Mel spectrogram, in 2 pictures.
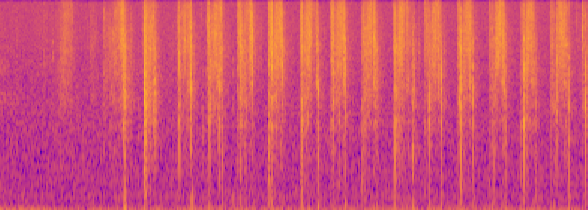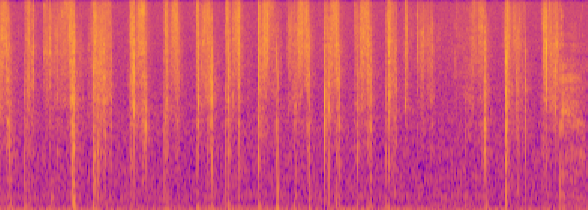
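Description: Tarot cards shuffled steadily by hand, a continuous run of crisp riffling flicks repeating rapidly and evenly at close range with no talk over them.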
